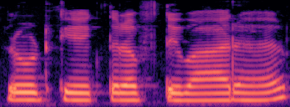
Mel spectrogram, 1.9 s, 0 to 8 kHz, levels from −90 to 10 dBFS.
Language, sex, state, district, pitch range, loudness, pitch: Hindi, female, Jharkhand, Ranchi, 200-210 Hz, -14 LUFS, 200 Hz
